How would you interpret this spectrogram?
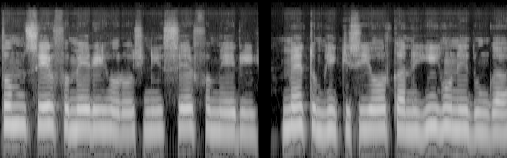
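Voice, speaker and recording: A woman's voice: on the low side, steady tone, unhurried, warm tone, muffled recording, slight background noise, pitched below the performer's own voice, lightly acted. A woman voicing an obsessed, possessive male kidnapper in a cartoon story, speaking with control.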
